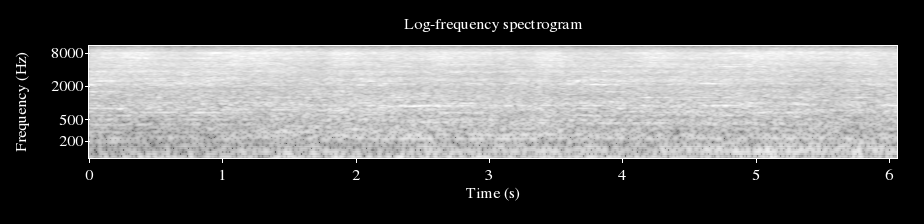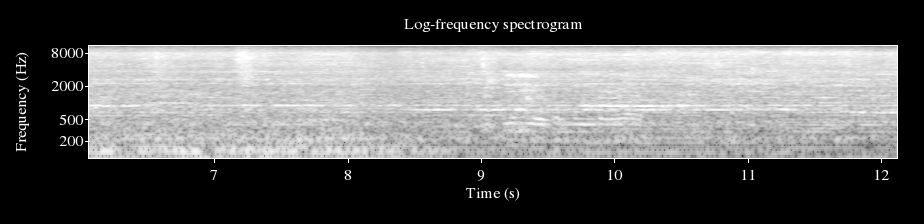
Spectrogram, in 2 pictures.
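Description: Steady rushing noise of bubbling, circulating water in large fish holding tanks, under background music and indistinct voices.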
